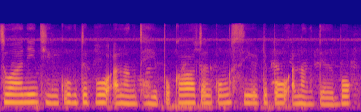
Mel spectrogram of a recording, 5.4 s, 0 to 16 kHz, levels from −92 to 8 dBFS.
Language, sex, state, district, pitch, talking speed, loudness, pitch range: Mizo, female, Mizoram, Aizawl, 215 Hz, 165 wpm, -18 LUFS, 200-225 Hz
